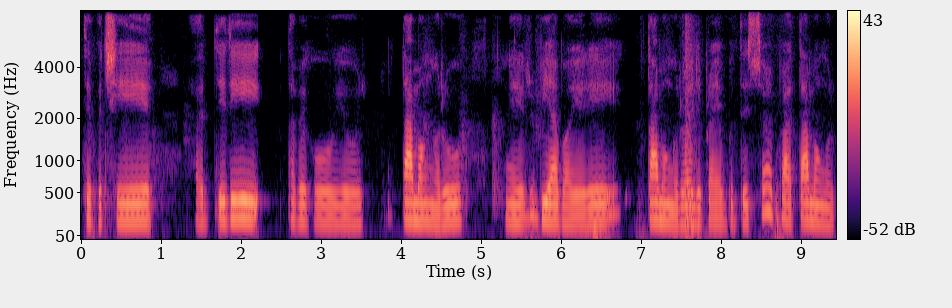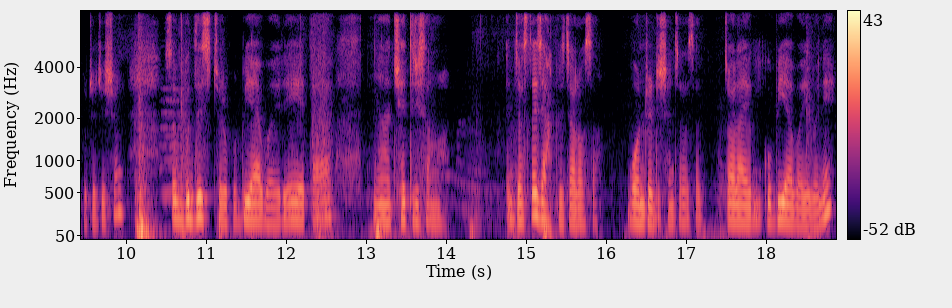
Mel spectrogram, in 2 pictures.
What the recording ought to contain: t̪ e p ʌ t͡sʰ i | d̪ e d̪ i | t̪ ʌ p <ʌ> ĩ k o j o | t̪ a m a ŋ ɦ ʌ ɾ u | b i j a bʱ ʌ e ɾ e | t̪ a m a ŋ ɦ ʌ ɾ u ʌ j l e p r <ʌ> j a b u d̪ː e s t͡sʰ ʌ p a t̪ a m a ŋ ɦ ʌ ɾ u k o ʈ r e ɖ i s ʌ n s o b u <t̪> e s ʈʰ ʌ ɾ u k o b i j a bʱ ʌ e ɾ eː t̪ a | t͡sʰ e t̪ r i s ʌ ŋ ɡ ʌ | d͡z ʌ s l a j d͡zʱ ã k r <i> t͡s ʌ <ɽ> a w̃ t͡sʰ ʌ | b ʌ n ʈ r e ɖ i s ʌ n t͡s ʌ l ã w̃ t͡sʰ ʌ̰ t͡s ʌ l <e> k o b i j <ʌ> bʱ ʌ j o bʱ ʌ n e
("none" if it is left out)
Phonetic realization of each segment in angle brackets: a, a, d̪, i, l, a, a

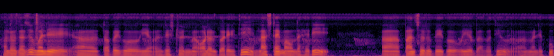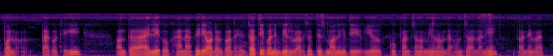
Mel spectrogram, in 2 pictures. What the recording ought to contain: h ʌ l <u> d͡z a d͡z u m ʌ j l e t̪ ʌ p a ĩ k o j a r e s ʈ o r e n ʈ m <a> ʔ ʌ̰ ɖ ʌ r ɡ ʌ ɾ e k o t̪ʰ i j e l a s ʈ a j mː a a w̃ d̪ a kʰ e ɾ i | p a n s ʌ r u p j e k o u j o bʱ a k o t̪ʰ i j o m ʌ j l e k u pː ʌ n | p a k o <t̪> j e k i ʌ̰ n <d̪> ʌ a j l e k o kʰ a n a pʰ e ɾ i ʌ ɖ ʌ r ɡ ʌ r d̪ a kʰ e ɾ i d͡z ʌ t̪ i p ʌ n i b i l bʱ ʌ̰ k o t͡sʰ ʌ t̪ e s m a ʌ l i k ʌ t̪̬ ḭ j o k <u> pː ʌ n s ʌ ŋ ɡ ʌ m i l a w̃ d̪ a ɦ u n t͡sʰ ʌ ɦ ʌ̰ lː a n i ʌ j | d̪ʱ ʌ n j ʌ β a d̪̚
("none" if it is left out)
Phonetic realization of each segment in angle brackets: o, a, t̪ʰ, t̪, u

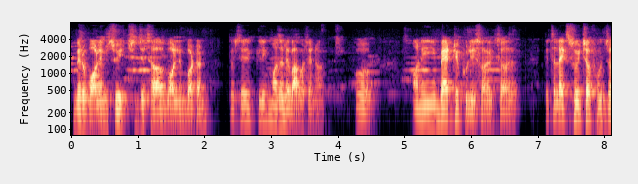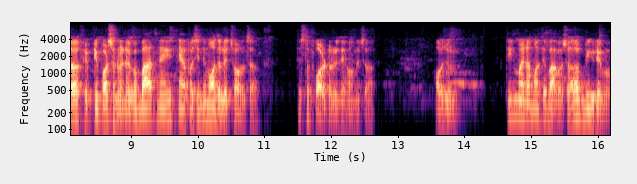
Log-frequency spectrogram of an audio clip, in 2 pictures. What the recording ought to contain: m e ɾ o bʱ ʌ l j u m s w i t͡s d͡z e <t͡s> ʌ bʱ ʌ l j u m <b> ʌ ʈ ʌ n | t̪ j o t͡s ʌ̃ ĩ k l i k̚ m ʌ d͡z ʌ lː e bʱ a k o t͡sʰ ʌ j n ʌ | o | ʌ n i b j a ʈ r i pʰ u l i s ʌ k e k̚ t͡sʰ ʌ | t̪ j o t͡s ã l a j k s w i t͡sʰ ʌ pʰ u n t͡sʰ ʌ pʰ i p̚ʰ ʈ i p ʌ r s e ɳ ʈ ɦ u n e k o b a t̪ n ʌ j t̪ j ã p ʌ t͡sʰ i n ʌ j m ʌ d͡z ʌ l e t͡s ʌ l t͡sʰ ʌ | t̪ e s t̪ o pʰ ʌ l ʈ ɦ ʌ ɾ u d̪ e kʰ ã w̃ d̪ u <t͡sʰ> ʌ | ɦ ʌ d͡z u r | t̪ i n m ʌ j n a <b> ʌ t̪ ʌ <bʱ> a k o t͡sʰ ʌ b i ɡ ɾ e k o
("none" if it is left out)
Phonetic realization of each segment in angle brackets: t͡sʰ, b, t͡sʰ, m, bʱ

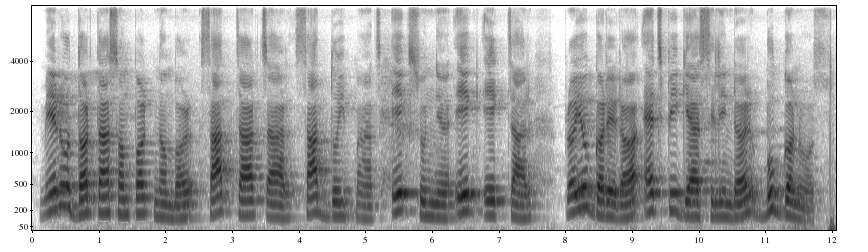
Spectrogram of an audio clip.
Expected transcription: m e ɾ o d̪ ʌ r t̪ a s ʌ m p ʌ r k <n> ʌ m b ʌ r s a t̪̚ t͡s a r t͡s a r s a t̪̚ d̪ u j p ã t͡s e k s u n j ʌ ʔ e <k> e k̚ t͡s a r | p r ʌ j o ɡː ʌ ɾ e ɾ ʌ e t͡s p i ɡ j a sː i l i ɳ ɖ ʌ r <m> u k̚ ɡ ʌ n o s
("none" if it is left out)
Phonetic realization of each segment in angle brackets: n, k, b

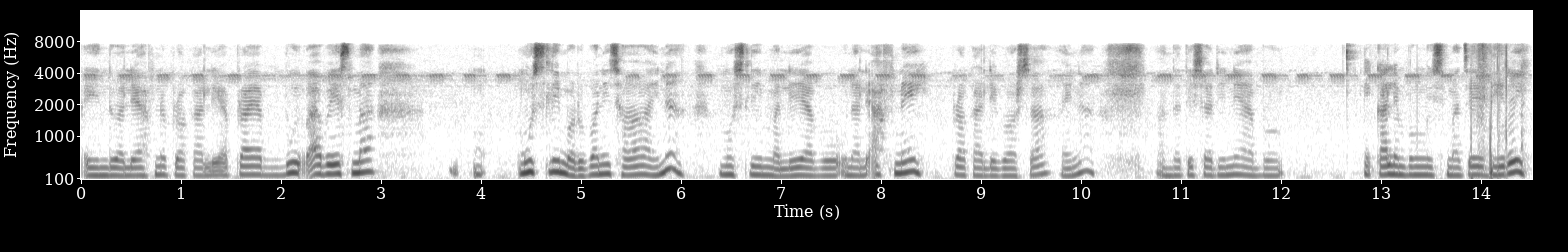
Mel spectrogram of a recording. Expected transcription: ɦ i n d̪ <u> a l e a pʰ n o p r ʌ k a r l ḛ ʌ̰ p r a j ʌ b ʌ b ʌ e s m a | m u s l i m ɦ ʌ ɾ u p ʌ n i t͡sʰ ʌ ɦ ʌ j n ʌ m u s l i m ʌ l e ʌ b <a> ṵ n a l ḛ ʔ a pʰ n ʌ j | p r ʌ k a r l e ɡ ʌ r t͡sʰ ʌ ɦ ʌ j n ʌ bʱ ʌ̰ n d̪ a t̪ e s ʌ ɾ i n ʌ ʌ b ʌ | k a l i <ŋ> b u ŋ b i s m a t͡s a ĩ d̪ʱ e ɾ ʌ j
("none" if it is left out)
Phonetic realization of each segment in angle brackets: u, ʌ, m

